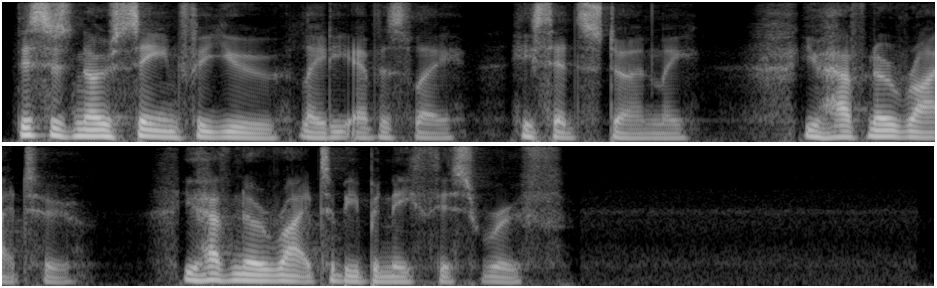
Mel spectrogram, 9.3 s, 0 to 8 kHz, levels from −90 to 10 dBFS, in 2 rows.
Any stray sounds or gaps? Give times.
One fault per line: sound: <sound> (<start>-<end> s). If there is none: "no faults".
no faults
